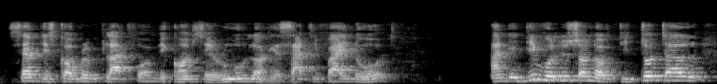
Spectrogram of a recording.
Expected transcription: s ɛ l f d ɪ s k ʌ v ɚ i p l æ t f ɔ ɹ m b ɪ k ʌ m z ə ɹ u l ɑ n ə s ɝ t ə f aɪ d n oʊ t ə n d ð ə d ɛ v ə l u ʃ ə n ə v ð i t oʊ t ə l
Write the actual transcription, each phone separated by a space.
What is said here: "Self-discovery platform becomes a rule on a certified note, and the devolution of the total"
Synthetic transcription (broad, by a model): s ɛ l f d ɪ s k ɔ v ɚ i p l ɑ t f ɔ m b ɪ k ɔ m s ə ɹ u l ɑ n ə s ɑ t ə f aɪ n oʊ t ə n d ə d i v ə l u ʃ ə n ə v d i t oʊ t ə l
